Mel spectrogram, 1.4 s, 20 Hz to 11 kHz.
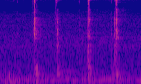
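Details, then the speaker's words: WRL Globe Champion 300 transmitter VFO band switch after its bearing and wipers were cleaned with alcohol and blown off, turned by hand: light crisp detent clicks with no binding; it now moves freely where before it could not be budged. "that switch now moves pretty free I'll show you I mean I can move it with my hand"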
